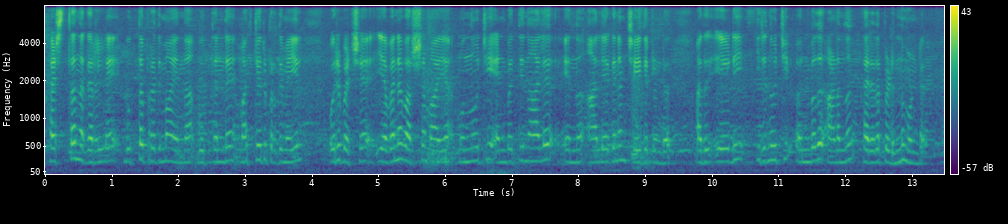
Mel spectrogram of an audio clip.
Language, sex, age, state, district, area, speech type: Malayalam, female, 45-60, Kerala, Alappuzha, rural, read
